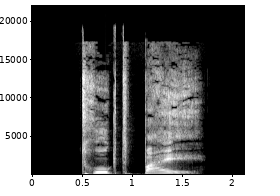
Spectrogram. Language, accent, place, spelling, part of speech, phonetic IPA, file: German, Germany, Berlin, trugt bei, verb, [ˌtʁuːkt ˈbaɪ̯], De-trugt bei.ogg
- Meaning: second-person plural preterite of beitragen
